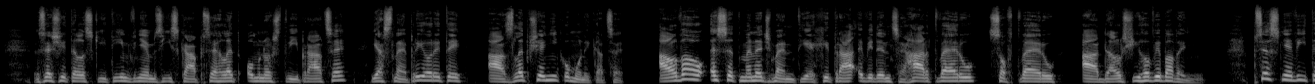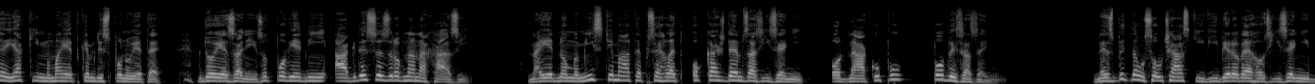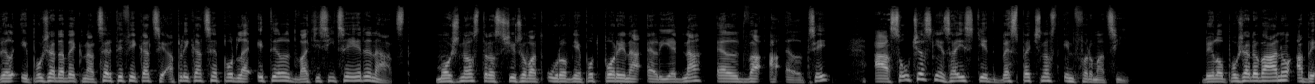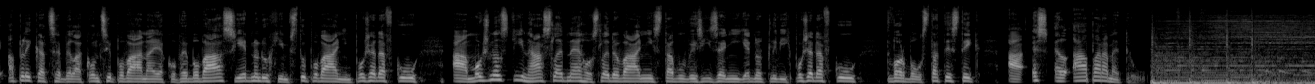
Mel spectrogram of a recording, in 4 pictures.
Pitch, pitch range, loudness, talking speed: 150 Hz, 135-170 Hz, -32 LUFS, 120 wpm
